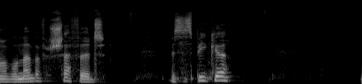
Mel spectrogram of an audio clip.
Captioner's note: speaking French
